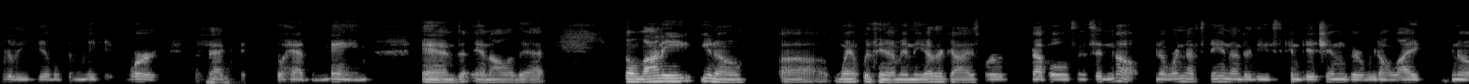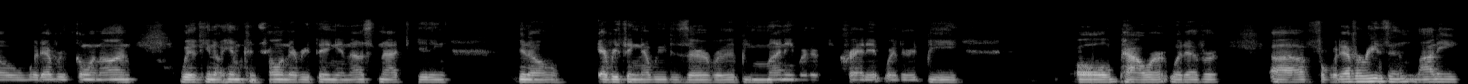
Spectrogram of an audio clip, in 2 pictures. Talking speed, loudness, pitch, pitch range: 180 wpm, -28 LUFS, 115 Hz, 110-125 Hz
